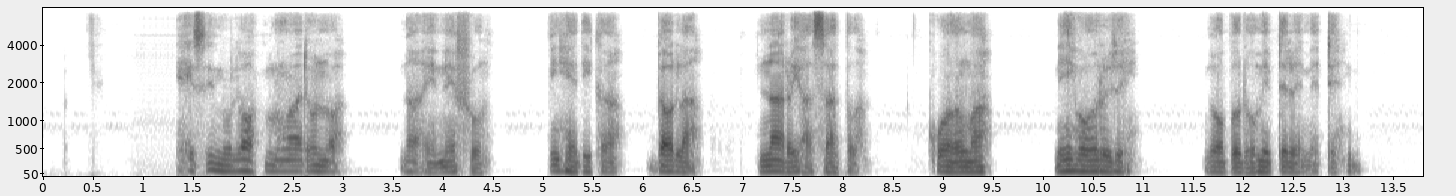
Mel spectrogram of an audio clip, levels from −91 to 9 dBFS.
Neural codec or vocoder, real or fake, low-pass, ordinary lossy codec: codec, 16 kHz in and 24 kHz out, 0.6 kbps, FocalCodec, streaming, 2048 codes; fake; 7.2 kHz; none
